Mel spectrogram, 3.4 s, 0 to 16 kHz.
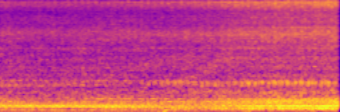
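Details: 1998 Hyundai Tiburon, 51K miles, long neglected and unused: petrol engine idles steadily with an even hum, no obvious knocks; a slight chirp heard, suspected from a worn or misadjusted belt or something rattling.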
